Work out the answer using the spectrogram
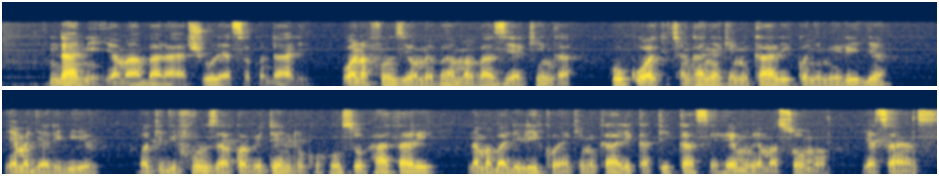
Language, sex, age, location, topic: Swahili, male, 25-35, Dar es Salaam, education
